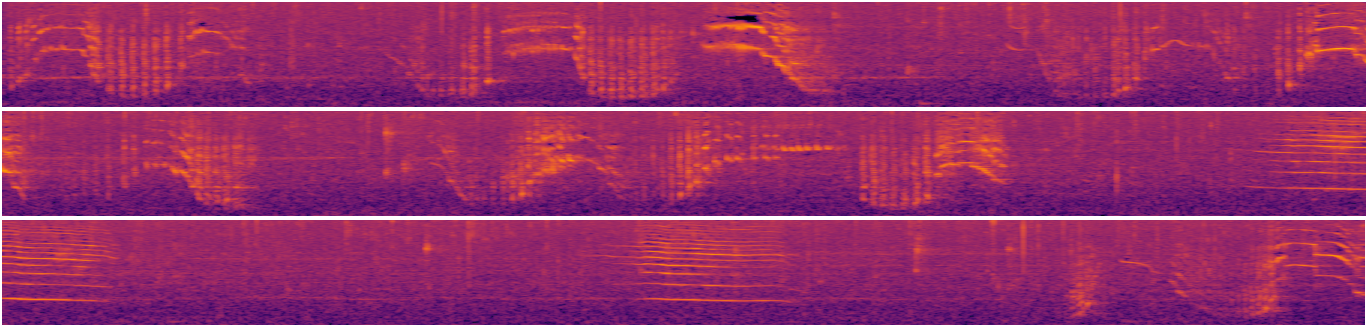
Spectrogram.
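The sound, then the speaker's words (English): An underwater whale song: a steady sequence of sweeping whoops, rising squeals and buzzy pulsed calls, repeating every second or two against a soft ocean hiss, with no voices. “when she turned off the engine of the research boat, she could actually hear the song emanating from the water.”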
